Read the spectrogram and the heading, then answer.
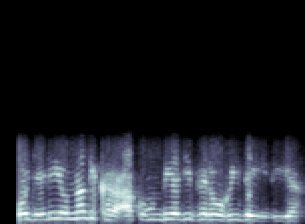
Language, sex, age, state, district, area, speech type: Punjabi, female, 60+, Punjab, Barnala, rural, conversation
